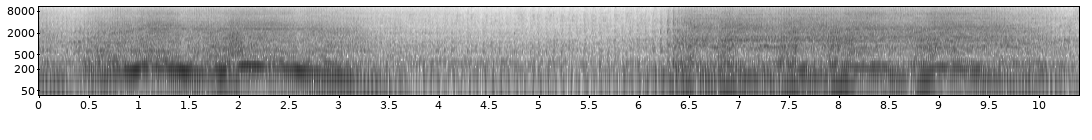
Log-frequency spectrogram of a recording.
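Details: Yamaha R15 that was cutting out while running above about 30 km/h, after throttle body cleaning and air screw adjustment: the single-cylinder idles steadily, then revs cleanly twice and settles without hunting or stalling; healthy.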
